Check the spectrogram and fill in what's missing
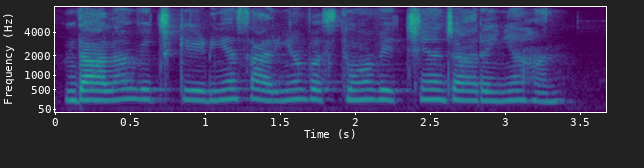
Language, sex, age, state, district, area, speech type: Punjabi, female, 18-30, Punjab, Mansa, rural, read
